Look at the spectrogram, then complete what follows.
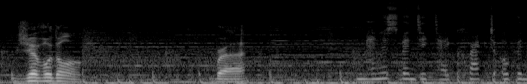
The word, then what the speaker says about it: Gévaudan: I said like Deneval, but instead it's Gévaudan.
